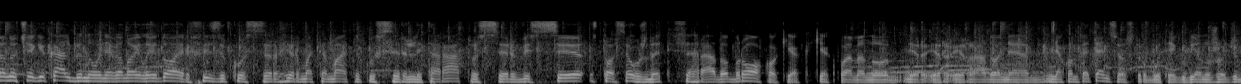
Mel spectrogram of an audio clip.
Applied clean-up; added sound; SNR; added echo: none; Applause / Cheering; 12 dB; none.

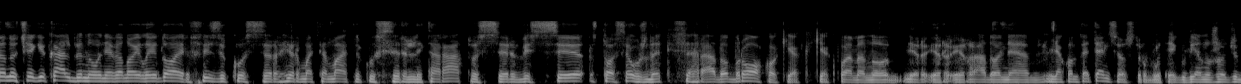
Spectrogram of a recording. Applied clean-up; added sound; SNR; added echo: neural mask model Resemble Enhance denoiser.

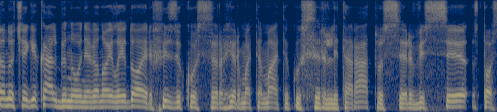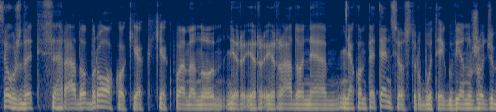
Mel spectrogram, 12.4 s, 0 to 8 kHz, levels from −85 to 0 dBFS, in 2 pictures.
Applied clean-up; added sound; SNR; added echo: none; none; none; none.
